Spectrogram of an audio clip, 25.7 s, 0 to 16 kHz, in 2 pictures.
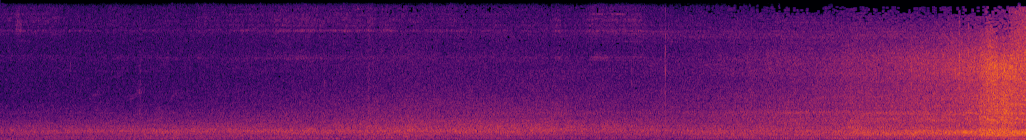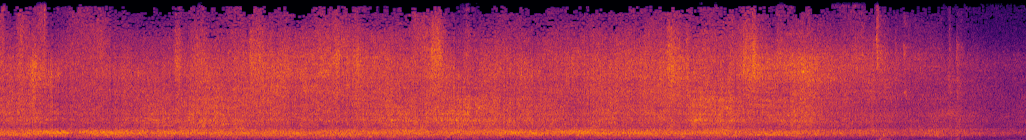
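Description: Odakyu 5000 series electric train passing through a station at speed without stopping. Its running noise builds steadily as it approaches, then turns loud and steady from about twelve seconds in, with repeated clicks of wheels over rail joints, and eases slightly near the end as it pulls away.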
